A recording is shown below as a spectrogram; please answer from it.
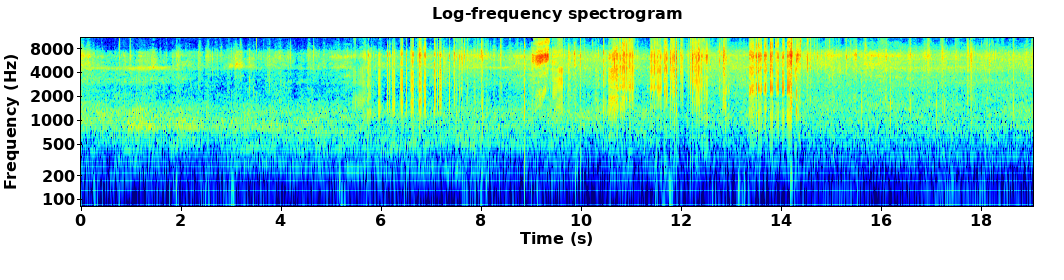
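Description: Crackling, scraping handling noise and footsteps from someone walking with a handheld phone. The crackle comes in clusters, starting about a third of the way in and stopping a little before the end, over a low steady background.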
